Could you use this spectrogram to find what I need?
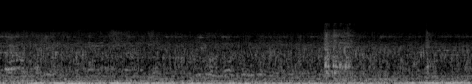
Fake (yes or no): yes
